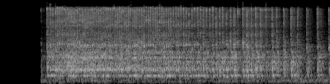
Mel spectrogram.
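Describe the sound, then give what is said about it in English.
A chore wheel being spun gives a rapid, continuous ratcheting clatter that starts abruptly. Toward the end it breaks into separate clicks that slow down. “would it be possible if you guys could spin that dang old chore wheel?”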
